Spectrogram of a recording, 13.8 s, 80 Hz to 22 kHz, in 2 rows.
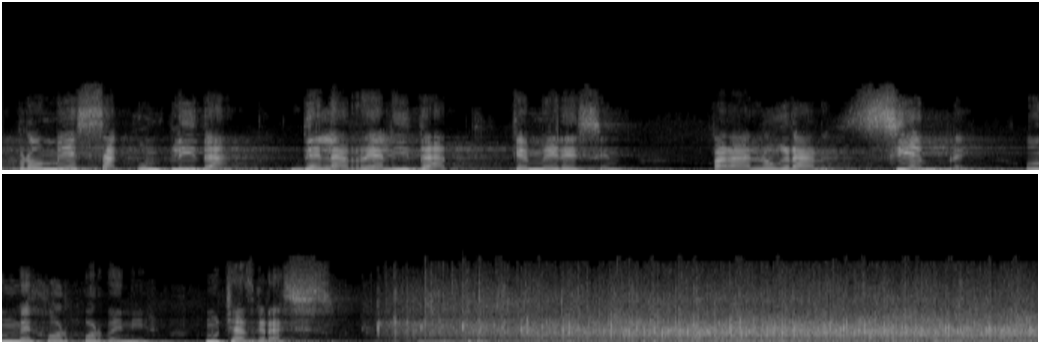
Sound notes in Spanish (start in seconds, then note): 9.3 aplausos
